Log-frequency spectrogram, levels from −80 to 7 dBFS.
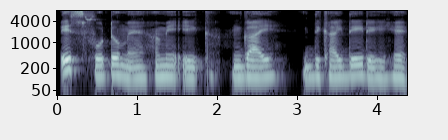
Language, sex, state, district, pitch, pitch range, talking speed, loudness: Hindi, male, Himachal Pradesh, Shimla, 115 Hz, 110-120 Hz, 135 wpm, -20 LUFS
